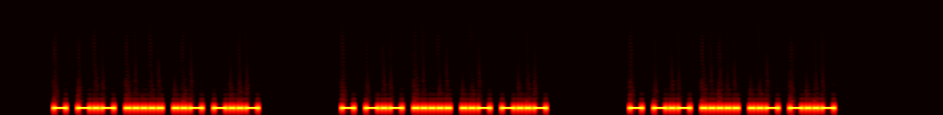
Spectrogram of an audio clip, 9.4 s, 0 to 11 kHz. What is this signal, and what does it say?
Morse code, heard as a keyed tone, about 32 wpm, 700 Hz. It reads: TK5UX TK5UX TK5UX
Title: DXCC-100 Call Signs - 5 Characters - Repeated 3x - 30wpm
